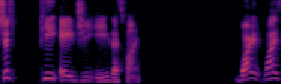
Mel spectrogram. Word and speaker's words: Paige: paper no no no you got to put the eye in in there but it still pronounced page but now there's an i in there doesn't need to be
